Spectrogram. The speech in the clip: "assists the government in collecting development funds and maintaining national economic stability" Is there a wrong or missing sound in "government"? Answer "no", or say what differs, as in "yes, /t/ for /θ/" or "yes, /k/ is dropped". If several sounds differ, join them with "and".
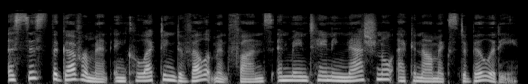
no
